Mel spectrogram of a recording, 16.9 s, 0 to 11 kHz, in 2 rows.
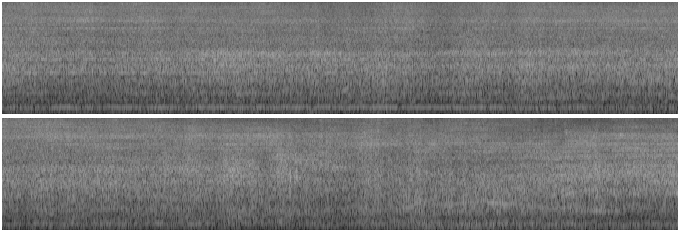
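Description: Airbus A320neo jet engines running at idle while it taxis: a steady roar with a constant low hum.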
